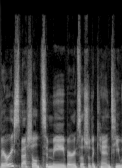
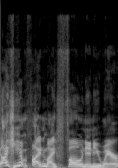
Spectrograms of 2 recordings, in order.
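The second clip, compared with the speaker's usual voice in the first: put-on sloppy drunken slurring mumble, barely talking, pitched up; 6 semitones higher than usual. Impersonating a drunk man who phoned the speaker, imitating drunk slurred speech. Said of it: "he is so drunk he can hardly speak".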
